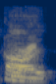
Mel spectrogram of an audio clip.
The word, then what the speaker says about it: Sha'Carri: I mean, um, and Sha'Carri, I say in Sha'Carri, I believe the pronunciation is Sha'Carri. Sha'Carri.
